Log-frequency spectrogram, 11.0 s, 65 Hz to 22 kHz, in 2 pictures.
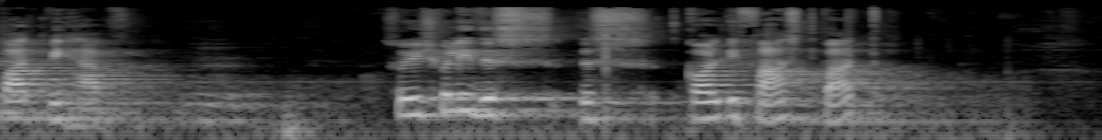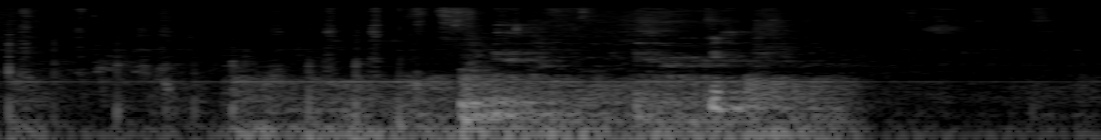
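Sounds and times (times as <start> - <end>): stylus tapping on tablet screen: 4.0 - 7.9.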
